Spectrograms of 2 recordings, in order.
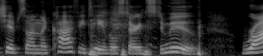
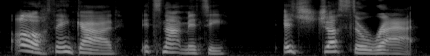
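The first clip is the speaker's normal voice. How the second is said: ordinary talk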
